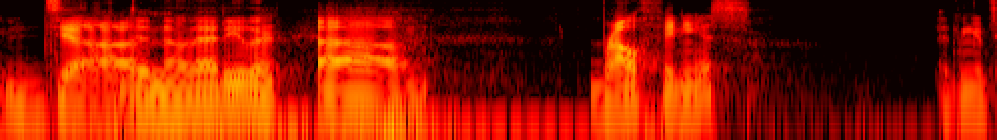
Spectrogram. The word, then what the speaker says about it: Ralph Fiennes: I said Phineas. I think it's Ralph Fiennes. I said Phineas. Caipirinha. I can't read apparently. I think it's Ralph Fiennes.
